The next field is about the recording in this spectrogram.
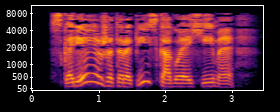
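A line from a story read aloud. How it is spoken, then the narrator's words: Shout. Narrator (Russian): крикнул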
